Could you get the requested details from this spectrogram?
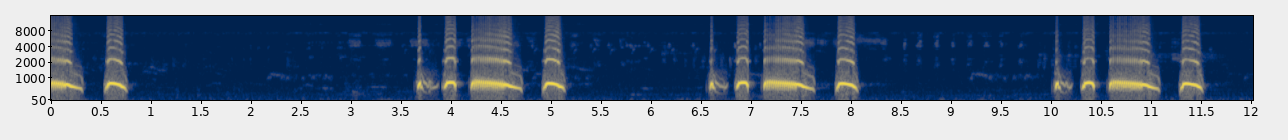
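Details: Spotted dove calling to lure birds, phrases repeated about every three seconds: each has brief introductory notes, a long husky coo, and a falling closing coo. Crisp, close, with nothing else audible.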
